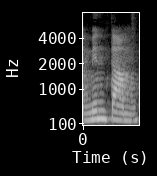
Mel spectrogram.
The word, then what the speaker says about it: Minh Tâm: own my identity I'm going to go by minum which is like my middle and first name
